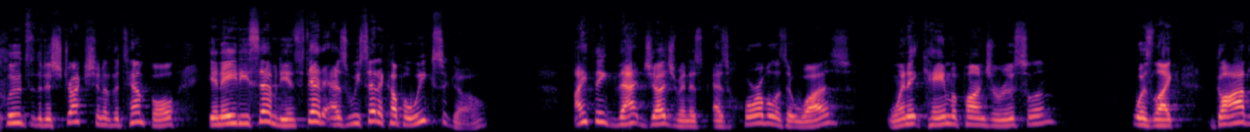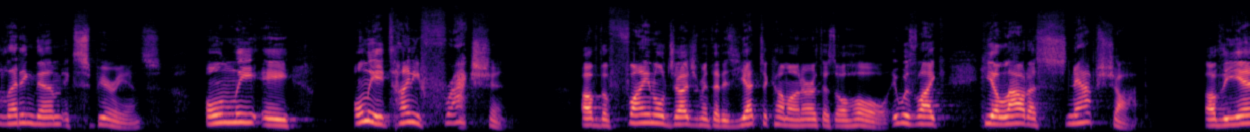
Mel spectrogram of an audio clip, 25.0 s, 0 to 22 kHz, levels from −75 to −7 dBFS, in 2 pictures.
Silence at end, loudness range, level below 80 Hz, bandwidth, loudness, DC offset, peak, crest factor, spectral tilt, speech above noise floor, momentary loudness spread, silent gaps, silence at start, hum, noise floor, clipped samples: 0 s; 3 LU; -84 dBFS; 18.5 kHz; -28 LUFS; under 0.1%; -8 dBFS; 20 dB; -4 dB/octave; 49 dB; 12 LU; none; 0 s; none; -77 dBFS; under 0.1%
